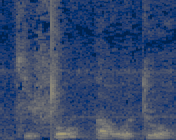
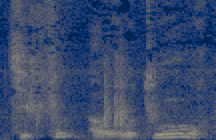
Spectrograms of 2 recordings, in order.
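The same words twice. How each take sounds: The two takes are said the same way.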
